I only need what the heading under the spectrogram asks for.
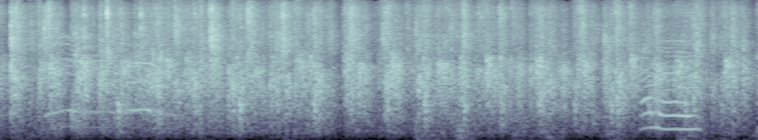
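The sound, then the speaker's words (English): A crowd applauds steadily for several seconds to welcome a performer, a dense, even patter of many hands clapping at once, with a few brief whoops or cheers rising above it. “So round of applause, please”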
